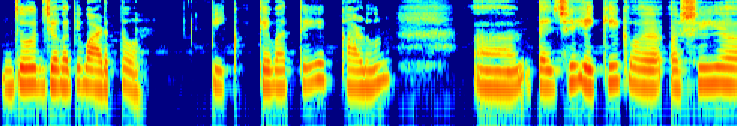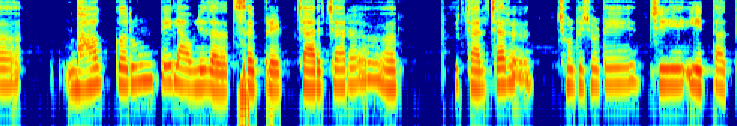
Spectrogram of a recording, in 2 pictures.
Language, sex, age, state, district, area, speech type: Marathi, female, 18-30, Maharashtra, Sindhudurg, rural, spontaneous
